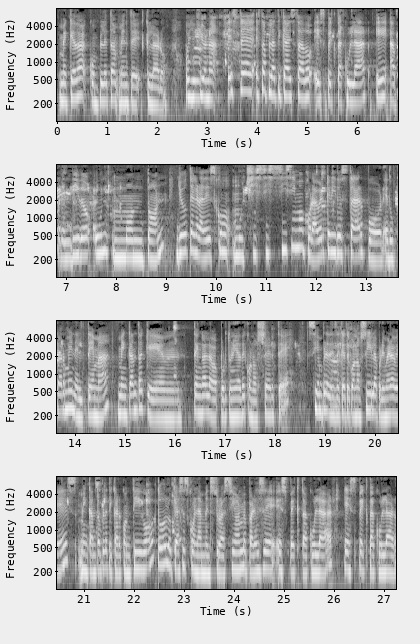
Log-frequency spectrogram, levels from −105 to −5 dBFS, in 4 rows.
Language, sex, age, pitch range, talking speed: Spanish, female, 20-39, 205-250 Hz, 130 wpm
